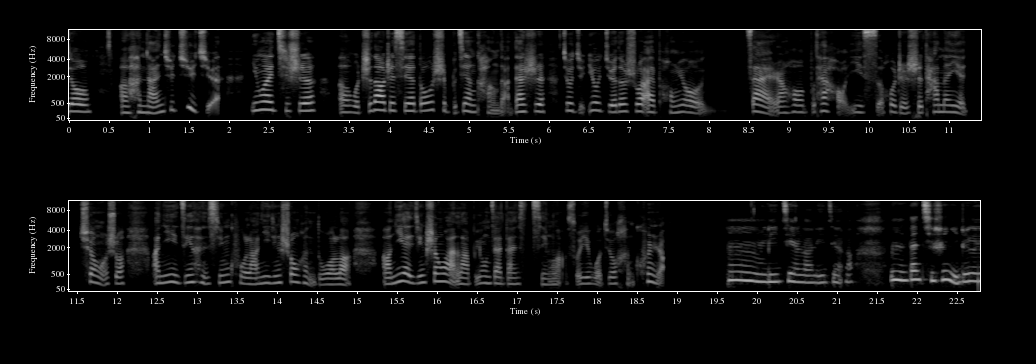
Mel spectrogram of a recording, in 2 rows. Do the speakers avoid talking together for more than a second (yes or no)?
yes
